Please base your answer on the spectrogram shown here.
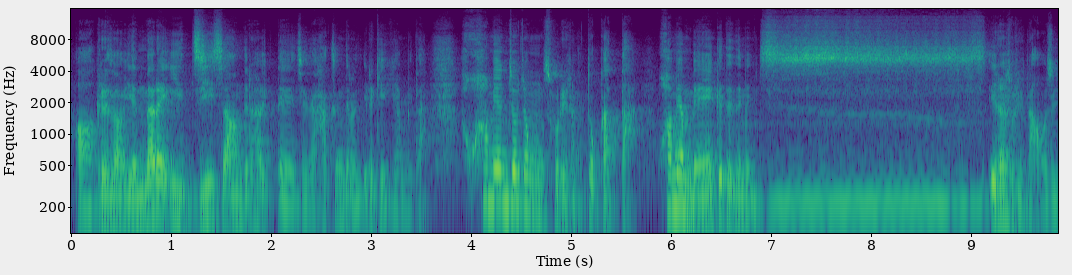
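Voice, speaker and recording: A man's voice: mid-range voice, a bit bright, a little hiss or hum. A man from South Korea, in his forties, teaching English pronunciation in a video lesson, repeating sounds for drills with emphasis.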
